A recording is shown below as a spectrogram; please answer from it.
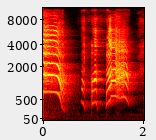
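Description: A woman's high-pitched shriek of surprise ("oh!") that breaks off about half a second in, followed by a short burst of laughter.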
